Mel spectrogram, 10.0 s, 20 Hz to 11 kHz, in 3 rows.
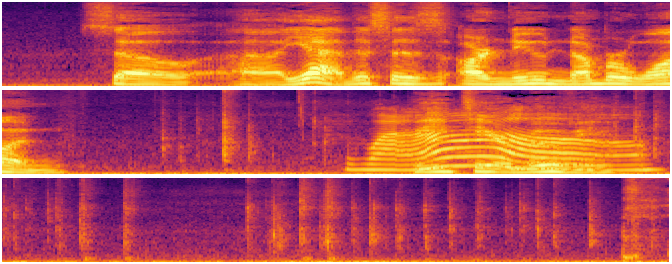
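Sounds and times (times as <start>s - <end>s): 
speech: 0.4s - 3.7s, 5.0s - 6.7s
typing on a computer keyboard: 4.1s - 5.0s, 6.2s - 9.8s.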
